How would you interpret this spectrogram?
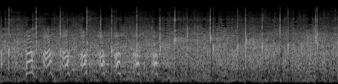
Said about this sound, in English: How many of you have been here for every single one? Stand up. There's a few of you. Let's clap for them.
